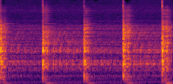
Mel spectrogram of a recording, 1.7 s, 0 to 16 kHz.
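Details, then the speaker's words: Dr Z Maz 38 Senior guitar amp with reverb feeding back at high levels: sharp crackling pops about every 0.4 s when a 56k resistor is pressed; suspected cracked carbon arcing, resistor to be replaced. "resistor makes all kinds of noises and that's a sign that this resistor is a carb I think these are carbon films that should be that's the right color but some of the carbon may be kind of cracking and having problems though that's arcing between the carbon pieces"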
